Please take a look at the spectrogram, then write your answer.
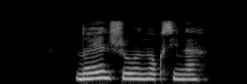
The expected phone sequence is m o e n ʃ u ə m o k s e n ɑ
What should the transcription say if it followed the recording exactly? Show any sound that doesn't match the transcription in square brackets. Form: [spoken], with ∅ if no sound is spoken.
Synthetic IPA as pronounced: [n] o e n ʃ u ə [n] o k s [i] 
